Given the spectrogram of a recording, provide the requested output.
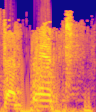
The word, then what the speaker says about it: Bengt: I did grow up here in Utah with Bent as my real name. That's not a comedy name. It's a Swedish. Any other Swedish names? Okay. Swedish is spelled B-E-N-G-T in Sweden. You would say, hey, what happened?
